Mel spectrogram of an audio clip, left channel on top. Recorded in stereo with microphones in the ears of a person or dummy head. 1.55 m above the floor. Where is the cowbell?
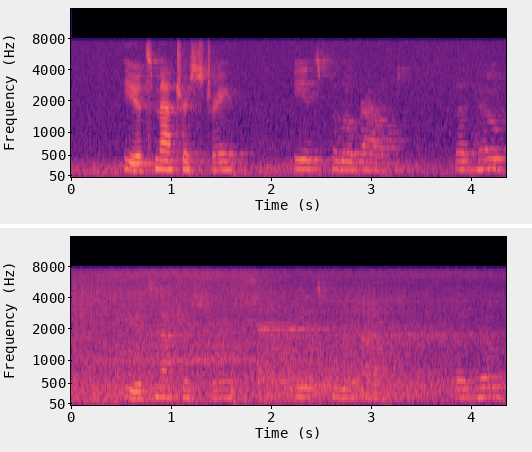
No cowbell in this recording.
